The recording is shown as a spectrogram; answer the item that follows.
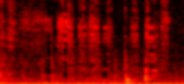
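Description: A pen scratches steadily on a surface while drawing a loop shape during a physics lecture on magnetic materials, a soft, close, continuous scribble with no talk over it.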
